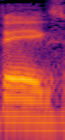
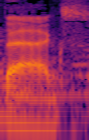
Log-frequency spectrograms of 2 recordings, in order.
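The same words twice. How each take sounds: First: The vowel has the Wisconsin accent sound. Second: The vowel has the standard accent sound. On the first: "we have bags in Wisconsin" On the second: "We don't have bags"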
